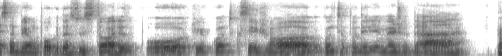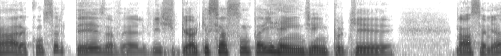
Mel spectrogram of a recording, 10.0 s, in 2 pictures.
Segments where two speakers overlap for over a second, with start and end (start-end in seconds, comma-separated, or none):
none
